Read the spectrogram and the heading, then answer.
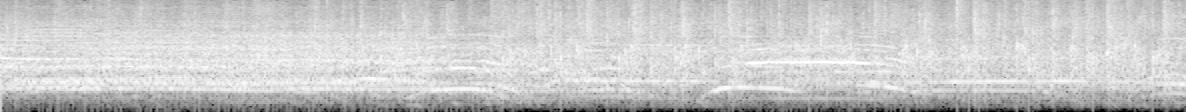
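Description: Dense, sustained applause from a large audience fills the whole stretch, loud and close, with a few cheers and whoops rising through the steady clapping.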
